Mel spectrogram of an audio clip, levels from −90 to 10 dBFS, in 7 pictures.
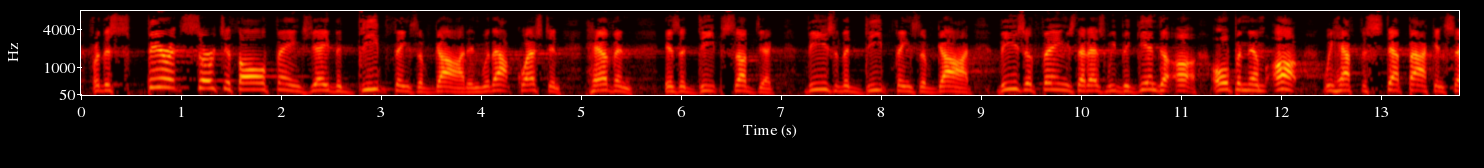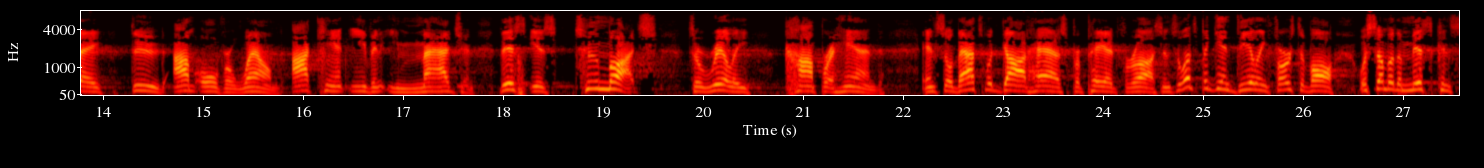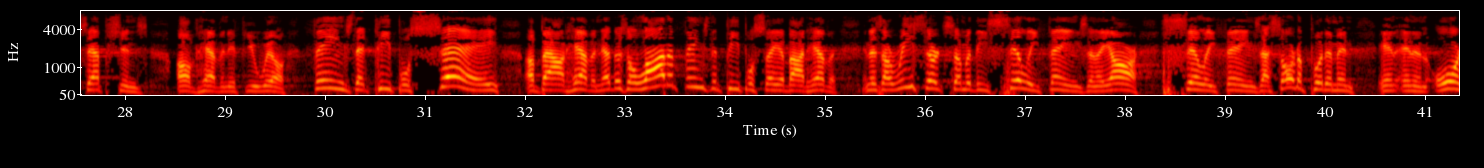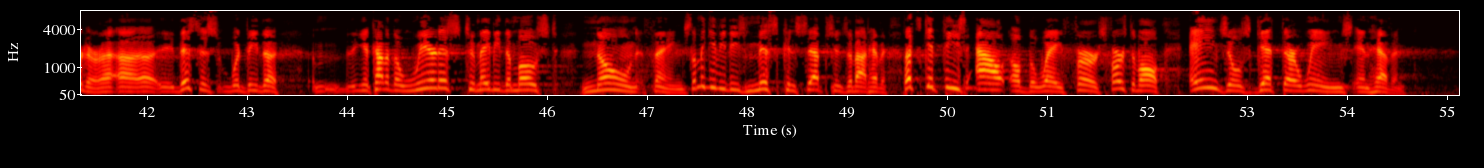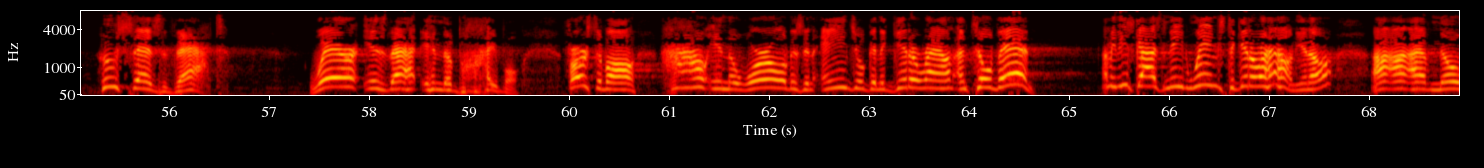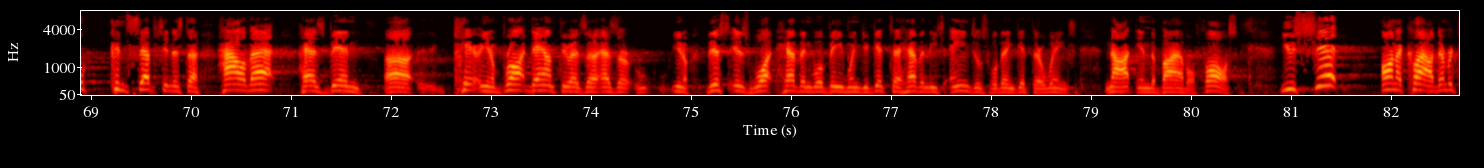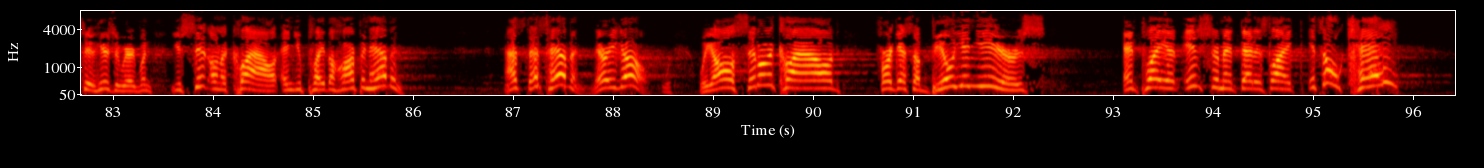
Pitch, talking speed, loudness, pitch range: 215 Hz, 190 wpm, -30 LUFS, 175-265 Hz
